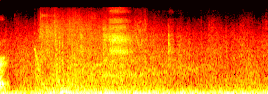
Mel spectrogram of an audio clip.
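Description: An energy blast crackles and whooshes.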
